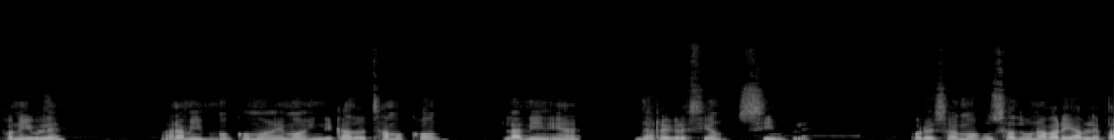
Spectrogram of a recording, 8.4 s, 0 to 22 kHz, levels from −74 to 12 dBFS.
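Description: A noise suppressor misjudged parts of this sound as noise and pulled them down harder than the rest. Between 0.50 and 1.21 s, about half a second of material sinks, by as much as about 18 dB at the deepest point. Between 6.25 and 6.85 s, a shorter stretch of roughly 150 ms dips by the same amount. Steady and decaying parts are hit hardest there, sagging in level or having their tails clipped early, while abrupt onsets still get through. Separately, lost LE Audio frames break the Bluetooth stream twice: 70 ms at 1.58 to 1.66 s and 40 ms at 4.27 to 4.31 s, which fits runs of about seven and four 10 ms LC3 frames. The decoder fills each gap by repeating the last spectrum with scrambled phase and fading it out, so anything tonal smears into a brief noisy wash that thins toward silence.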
